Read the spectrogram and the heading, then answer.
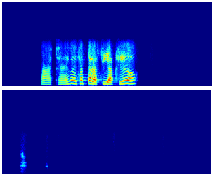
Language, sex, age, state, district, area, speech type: Dogri, female, 45-60, Jammu and Kashmir, Udhampur, rural, conversation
